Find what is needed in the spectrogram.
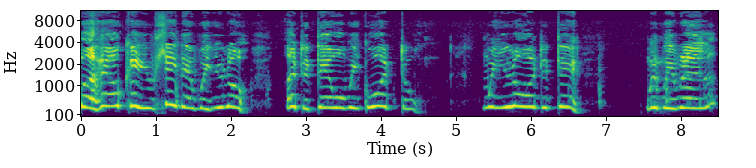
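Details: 29-year-old man with cerebral palsy since birth, born at five months' gestation, speaking about his life and disability; finding: dysarthric speech in cerebral palsy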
